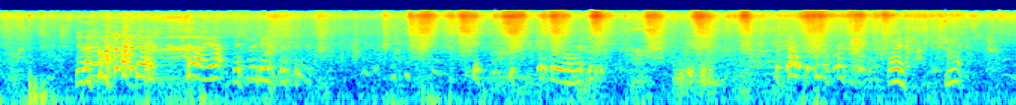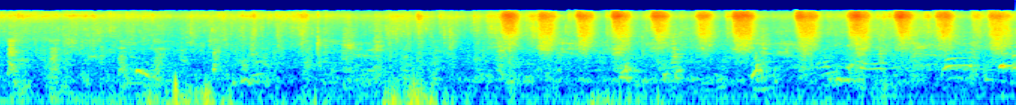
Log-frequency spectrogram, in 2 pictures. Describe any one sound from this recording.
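Piglets squeal loudly and repeatedly.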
